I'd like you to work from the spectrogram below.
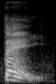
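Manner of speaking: TEI alone and firm; one isolated, emphatic "Tei"; stressed syllable shown. Shown as a demonstration. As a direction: punch "Tei" as the strong syllable. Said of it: "A mais forte".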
